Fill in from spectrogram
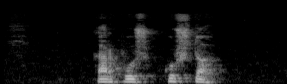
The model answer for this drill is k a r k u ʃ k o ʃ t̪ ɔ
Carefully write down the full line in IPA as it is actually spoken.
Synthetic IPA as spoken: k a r p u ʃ k u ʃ t̪ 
